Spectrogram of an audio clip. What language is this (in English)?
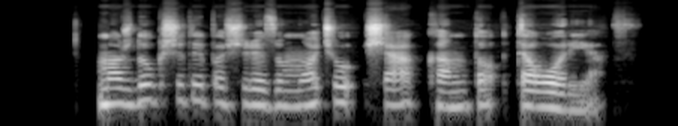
Lithuanian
